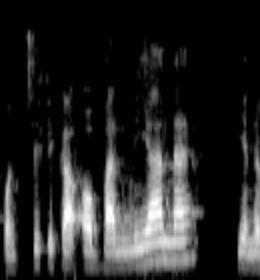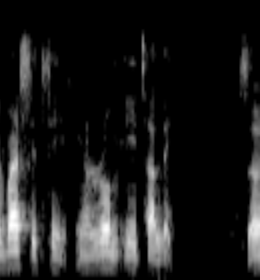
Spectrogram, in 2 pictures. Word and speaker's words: Pontificia Urbaniana: The university that I attended is actually pronounced Pontificia Urbaniana University in Rome, Italy.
